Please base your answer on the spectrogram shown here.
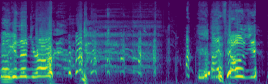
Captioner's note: laughs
